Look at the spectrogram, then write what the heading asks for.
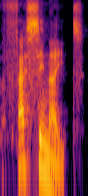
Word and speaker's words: fascinate: it conscience second word fascinate so the s is pronounced but the c is silent fascinate it's a fascinating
